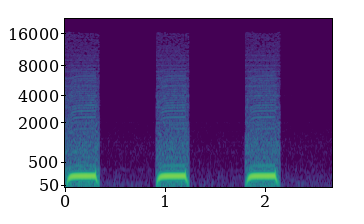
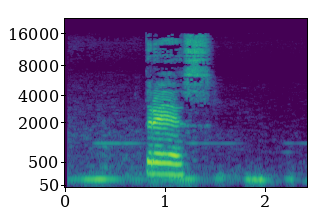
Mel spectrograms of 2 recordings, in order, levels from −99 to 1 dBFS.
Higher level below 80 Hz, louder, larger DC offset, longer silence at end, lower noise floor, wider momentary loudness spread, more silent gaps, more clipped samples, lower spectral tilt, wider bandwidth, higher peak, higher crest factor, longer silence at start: first, -60 dBFS vs -68 dBFS; second, -27 LUFS vs -18 LUFS; neither; first, 0.55 s vs 0.4 s; first, -81 dBFS vs -39 dBFS; second, 15 LU vs 22 LU; neither; neither; first, -9 dB/octave vs -3.5 dB/octave; second, 6.2 kHz vs 16.5 kHz; second, -18 dBFS vs -4 dBFS; second, 10 dB vs 18 dB; second, 0 s vs 0.15 s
